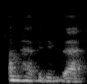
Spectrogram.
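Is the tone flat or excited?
flat. It is said in a flat, unexcited tone.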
